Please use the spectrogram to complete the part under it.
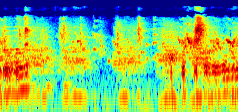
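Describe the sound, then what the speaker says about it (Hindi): Aseel chickens, a hen and rooster, cluck and call close by, a few overlapping fowl vocalizations in quick succession with no talking. "मैं अपने असील मुर्गी और मुर्गे की तरफ"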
